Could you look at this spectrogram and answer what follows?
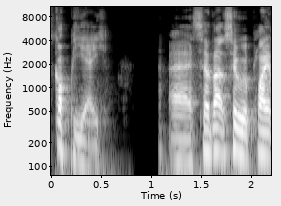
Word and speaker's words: Skopje: leg against what google has told me is pronounced skopje so that's who we're playing obviously we lost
